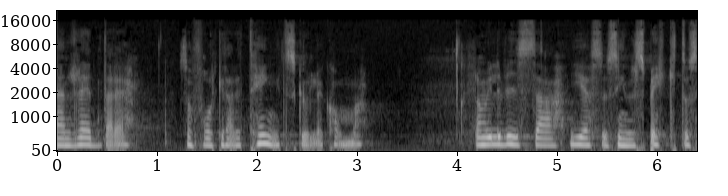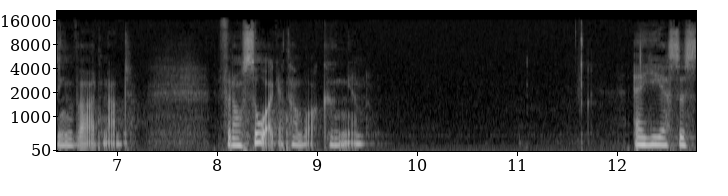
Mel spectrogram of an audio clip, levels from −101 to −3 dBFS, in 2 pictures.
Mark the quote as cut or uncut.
cut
